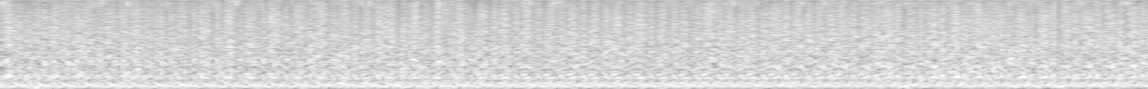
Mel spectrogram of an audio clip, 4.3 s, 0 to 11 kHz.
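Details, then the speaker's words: AMC 360 5.9L V8 swap in 1976 AMC Gremlin, start attempt with fluids filled: fast, even idle with no drop back, because throttle linkage doesn't return. High idle from sticking throttle linkage. "Throttle don't return. That's why it was high."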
